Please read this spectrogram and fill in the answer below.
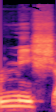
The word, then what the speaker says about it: Mis: And anyway, she tells the story of this young woman named Miss, M-I-S, or Mish, I guess is how you would pronounce it in the Celtic language, who's this, you know, beautiful young woman.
